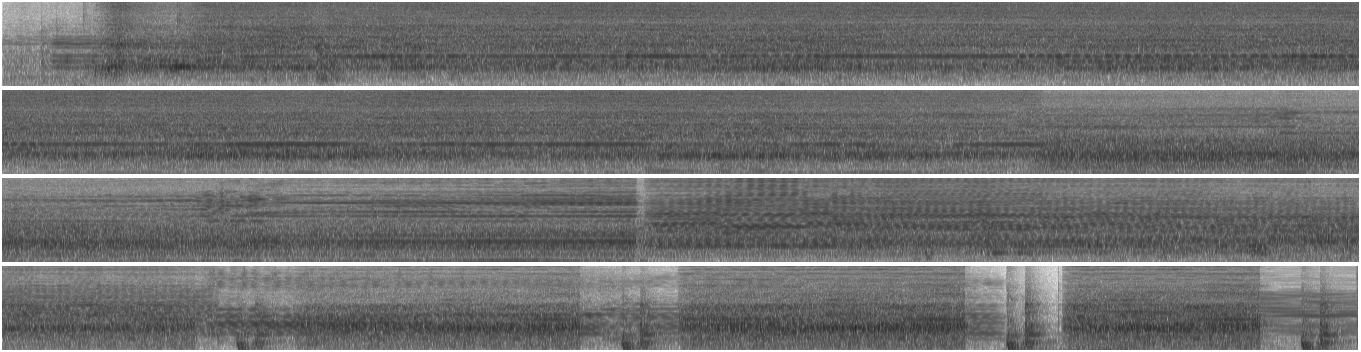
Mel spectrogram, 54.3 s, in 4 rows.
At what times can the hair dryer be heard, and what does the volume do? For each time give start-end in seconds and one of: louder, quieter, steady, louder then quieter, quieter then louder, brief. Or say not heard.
0.0-54.2 quieter then louder.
